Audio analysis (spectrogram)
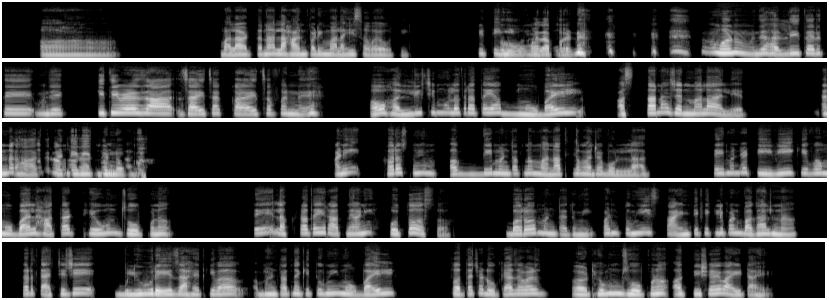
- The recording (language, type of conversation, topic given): Marathi, podcast, रात्री शांत झोपेसाठी तुमची दिनचर्या काय आहे?
- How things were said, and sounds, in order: other background noise; chuckle; laughing while speaking: "म्हणून"; laughing while speaking: "नाही"; laughing while speaking: "नको"; tapping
